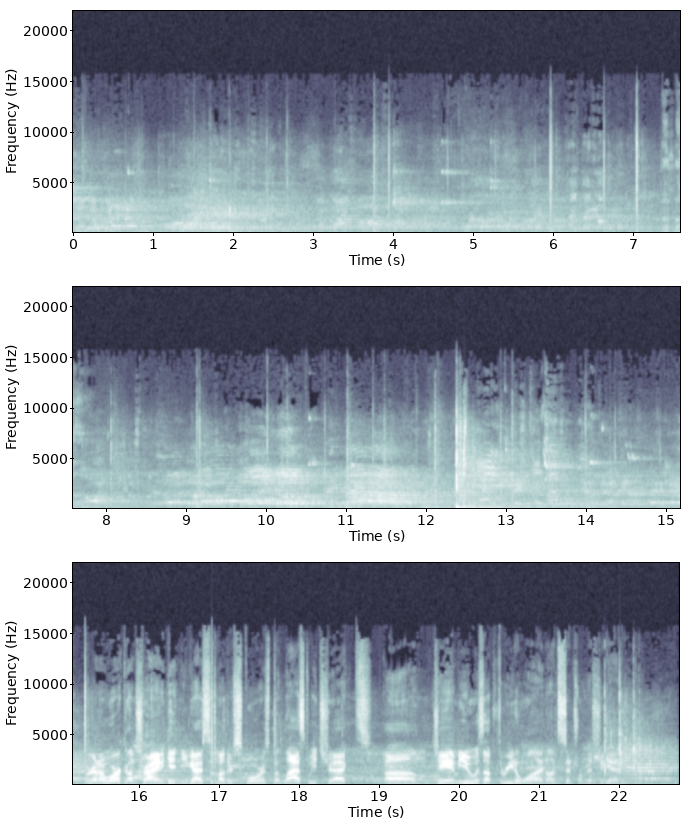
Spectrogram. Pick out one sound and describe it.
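A crowd of young people chatters and shouts in a large echoing gym.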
